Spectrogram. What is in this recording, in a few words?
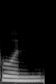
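"gun6", Cantonese; amazonHiuJin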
